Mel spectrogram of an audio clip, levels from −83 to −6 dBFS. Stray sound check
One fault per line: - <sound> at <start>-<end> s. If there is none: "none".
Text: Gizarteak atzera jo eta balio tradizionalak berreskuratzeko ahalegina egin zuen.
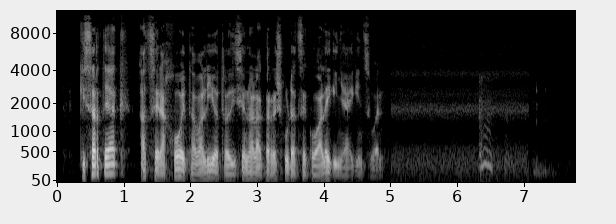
- cough at 6.3-6.9 s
